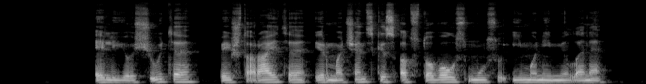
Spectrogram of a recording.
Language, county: Lithuanian, Šiauliai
